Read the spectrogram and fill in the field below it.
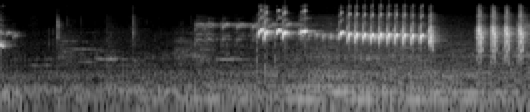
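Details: Greater green leafbird in full, lively song played to excite other leafbirds: a quiet start with a thin whistle, then a rapid metallic run of about twelve notes, a short pause, and five loud clipped notes.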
